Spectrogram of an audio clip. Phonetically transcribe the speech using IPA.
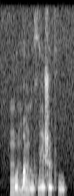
m o˥˨ ʊ̯ n̪ w ɑ˥˨ ŋ l u˨˦ x w e˨˩ ɪ̯ ʂ ɻ̩˥˨ pʰ u˨˩

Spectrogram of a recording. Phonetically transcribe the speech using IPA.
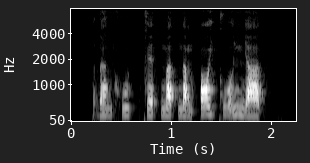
ɗ a̤˨˩ n h w u˨˩ t̚ k ɛ˨˩ t̚ m a˨˩ t̚ n a̰˧˨ m ʔ ɔ˧ j k w o̰˧˥ ɲ a˨˩ t̚

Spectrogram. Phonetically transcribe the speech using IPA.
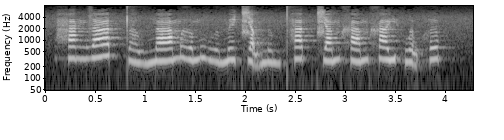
h a˧ ŋ z aː˦˥ t̚ t̪ a̤˨˩ w n aː˨˦ m ɣ ə˨˦ m v ṳ˨˩ ə̯ m e˧ t͡ɕ a̰˧˨ w n ə̤˨˩ m t̪ʰ a˦˥ t̚ t͡ɕ a˨˦ m x a˨˦ m x a˧ j h w ə̰˧˨ w h ə˦˥ p̚

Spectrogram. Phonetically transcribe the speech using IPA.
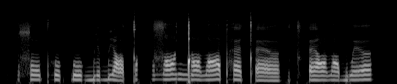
sˤ u pʰ u k͡p u ɡ͡b i ɓ i tˤ | zˤ ɛ ŋ͡ǃ ɛ ðˤ a pʰ ɛ tʼ ɛ ə̯ | t͡sʼ ɛ ə̯ ðˤ ɛ b w ɪ ə̯

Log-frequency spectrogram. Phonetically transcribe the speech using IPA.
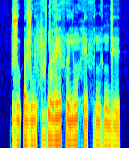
z u ʔ ɐ z w ɪ f ṳ dˤ ə̃ ɣ e θ ə̃ j ũ h e θ ə̤ n ə̤ ŋ ɡ ɪ

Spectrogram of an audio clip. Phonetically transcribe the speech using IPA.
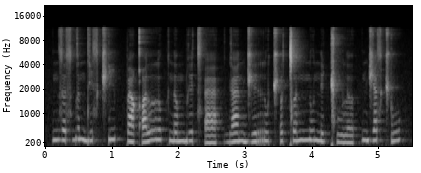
n z ə˧ s ɡ ə˥ n d i˩˧ s t͡ʃʼ i˧˥ pː æ˩ qʼ ə˩ lː ʊ˥ k n ə˧ m b ɪ˧˥ t͡sʼ æ˩ | ɡ æ˩˧ n d͡ʒ ɪ˩˧ r u˧ t͡ʃʼ ə˧ ǀ ə˧˥ nː u˥ n ɪ˧˥ ǁʰ u˩ l ə˩ | n d͡ʒ æ˥ s t͡ʃʼ u˧˥

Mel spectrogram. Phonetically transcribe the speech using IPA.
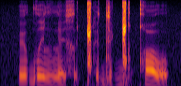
ʏ ɡʷ i lː e x ə̰ ǁʰ ʏ d ʏ ɡ͡ǁ ə̰ qʰ o

